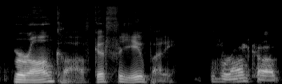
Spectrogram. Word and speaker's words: Voronkov: Voronkov, baby. It's easy. You say it exactly how it's spelled.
